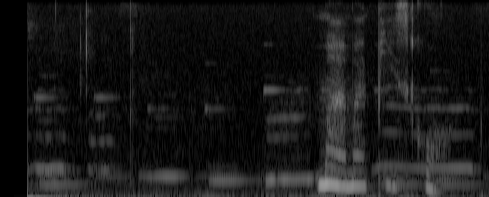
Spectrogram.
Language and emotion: Russian, neutral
